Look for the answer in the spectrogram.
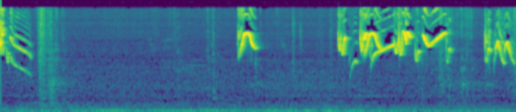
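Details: Captive grey singer finch from Poland giving a lone falling whistle, then a long quiet gap before a sudden cluster of quick, looping high whistles near the end.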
